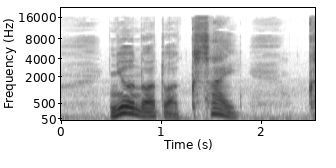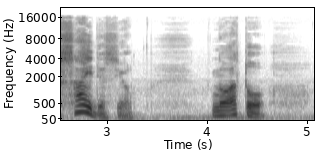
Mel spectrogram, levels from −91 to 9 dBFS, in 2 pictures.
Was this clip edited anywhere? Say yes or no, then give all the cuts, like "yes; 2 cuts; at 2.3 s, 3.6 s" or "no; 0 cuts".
no; 0 cuts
